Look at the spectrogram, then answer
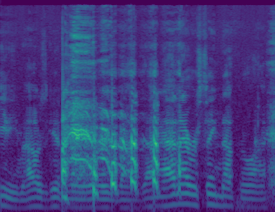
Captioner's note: laughing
